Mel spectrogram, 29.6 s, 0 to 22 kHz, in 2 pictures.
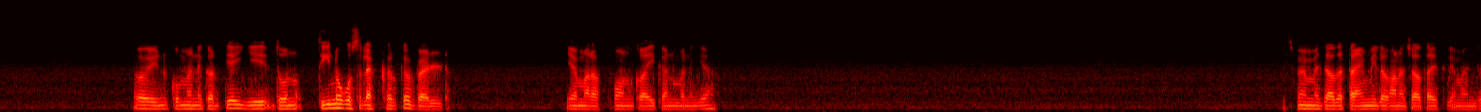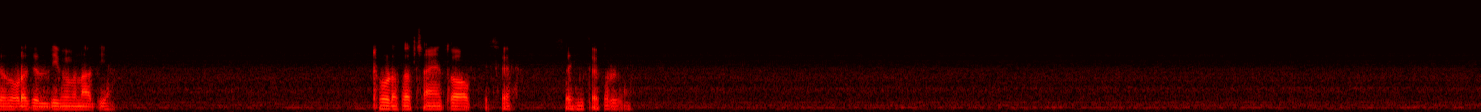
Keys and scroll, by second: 22.5 ctrl+z.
